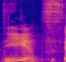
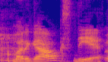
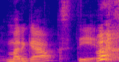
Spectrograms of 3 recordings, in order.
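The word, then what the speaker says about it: Margaux Dietz: Är det så man uttalar det? – Ja, jag har sagt diets. – Margaux diet.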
